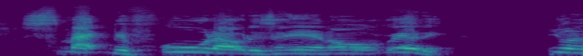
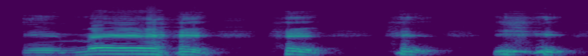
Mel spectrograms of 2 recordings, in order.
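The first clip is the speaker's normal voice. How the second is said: normal talking voice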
